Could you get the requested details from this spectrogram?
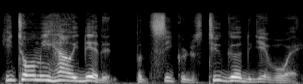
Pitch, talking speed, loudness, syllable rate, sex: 145 Hz, 315 wpm, -17 LUFS, 6.4 syllables/s, male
